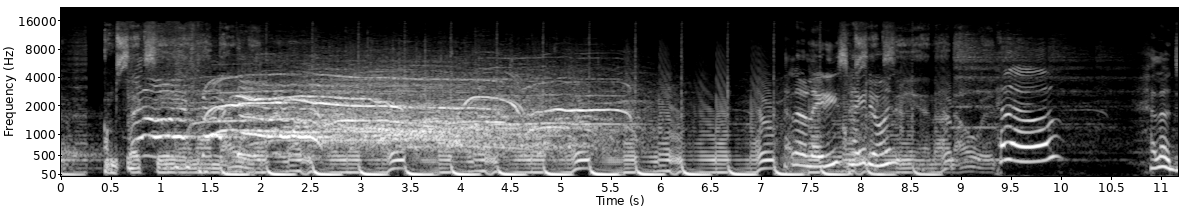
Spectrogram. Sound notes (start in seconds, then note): 1.2 audience screams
